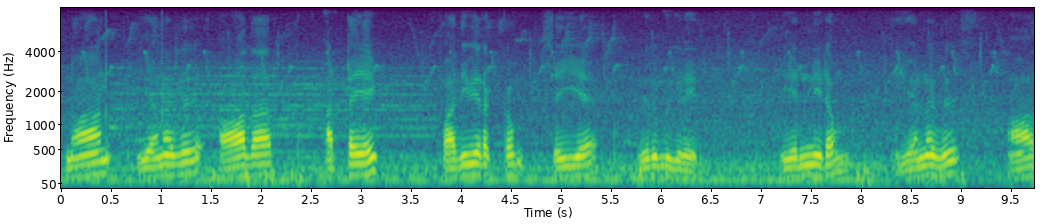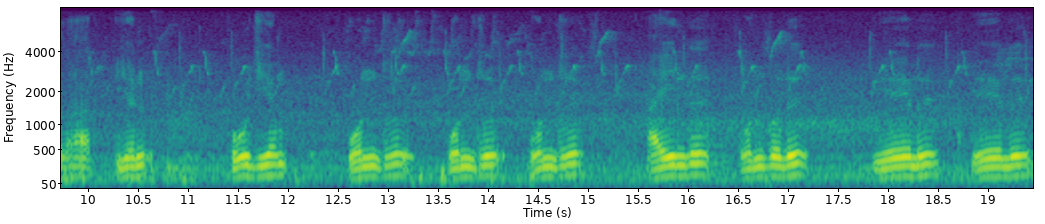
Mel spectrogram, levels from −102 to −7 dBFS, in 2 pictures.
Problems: none marked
